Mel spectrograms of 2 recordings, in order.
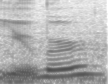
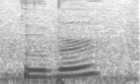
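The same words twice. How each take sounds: First: The word is said the family-habit way. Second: The word is said the standard way. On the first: This is the speaker's habitual form, learned from a parent. The speaker calls it wrong. "I always say Uber" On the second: This is how the name is usually pronounced. The speaker calls it right. "but it's Uber"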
